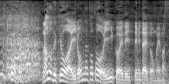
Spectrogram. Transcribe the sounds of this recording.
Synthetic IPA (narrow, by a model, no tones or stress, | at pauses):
nano̞d̪e̞kʲo̞ːβaiɾõ̞nːako̞t̪o̞ːiːko̞e̞d̪e̞it̪ːe̞mʲit̪ait̪o̞ːmo̞imasɨ̥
